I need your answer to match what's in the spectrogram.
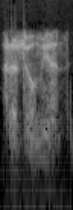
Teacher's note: du sprichst aber mit heiserer Stimme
